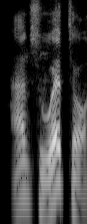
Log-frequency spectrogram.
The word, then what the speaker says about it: Anzueto: Anzueto. I like that. That's a good way to pronounce it.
